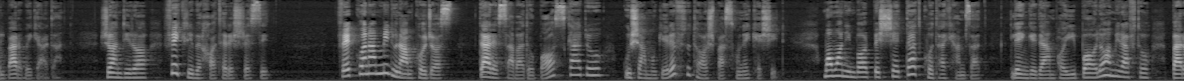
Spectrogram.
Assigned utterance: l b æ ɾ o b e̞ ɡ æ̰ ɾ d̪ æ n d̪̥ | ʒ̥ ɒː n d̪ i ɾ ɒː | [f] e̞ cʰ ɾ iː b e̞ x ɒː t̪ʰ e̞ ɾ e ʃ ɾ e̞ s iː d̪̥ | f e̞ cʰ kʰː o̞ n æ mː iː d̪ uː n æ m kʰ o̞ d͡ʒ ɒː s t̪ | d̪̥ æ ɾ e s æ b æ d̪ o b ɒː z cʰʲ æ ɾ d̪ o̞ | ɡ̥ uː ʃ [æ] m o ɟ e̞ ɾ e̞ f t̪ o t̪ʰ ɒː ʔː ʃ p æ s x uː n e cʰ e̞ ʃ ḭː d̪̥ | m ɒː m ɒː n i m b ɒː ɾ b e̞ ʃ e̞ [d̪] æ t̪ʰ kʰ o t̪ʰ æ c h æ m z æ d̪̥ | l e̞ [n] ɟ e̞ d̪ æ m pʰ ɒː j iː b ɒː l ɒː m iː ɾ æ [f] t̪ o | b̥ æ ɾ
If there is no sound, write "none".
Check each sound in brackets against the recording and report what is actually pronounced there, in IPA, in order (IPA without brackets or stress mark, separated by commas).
f, æ, d̪ː, ŋ, f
